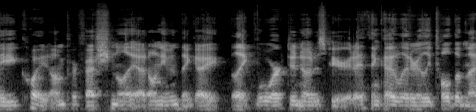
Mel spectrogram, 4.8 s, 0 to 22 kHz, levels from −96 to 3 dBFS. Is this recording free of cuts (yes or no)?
yes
